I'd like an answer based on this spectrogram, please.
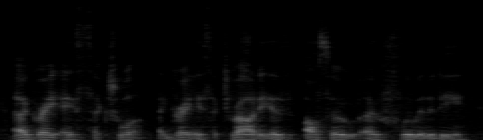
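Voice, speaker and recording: The man's pitch is very deep and low. His voice carries an audible room echo. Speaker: vlogger. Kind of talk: casual vlog talk. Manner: halting, many ums.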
